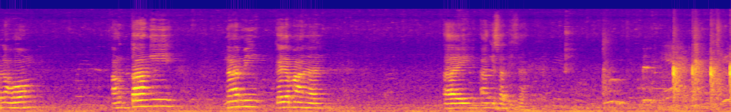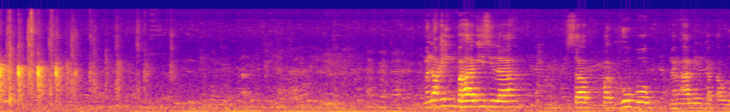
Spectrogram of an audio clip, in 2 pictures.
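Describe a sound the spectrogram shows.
A man sings into a microphone, heard through a loudspeaker in an echoing room.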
